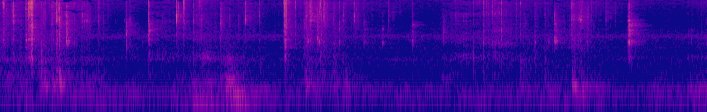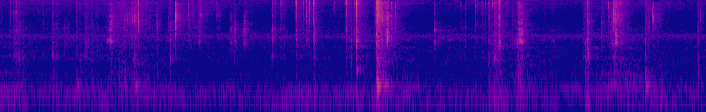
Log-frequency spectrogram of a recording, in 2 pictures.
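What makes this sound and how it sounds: A utility blade scrapes thin curls along the face of a solid pink and white soap bar held in the hand. The quiet, bright, crisp scrapes and crackles come in irregular short strokes with faint low hum beneath.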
